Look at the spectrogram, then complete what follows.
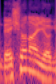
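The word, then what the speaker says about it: Nation: 그럼 제가 지금 구역은 잊어버렸는데 나시옹이라는 그러니까 영어 발음으로는 내셔널 역이었어요.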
